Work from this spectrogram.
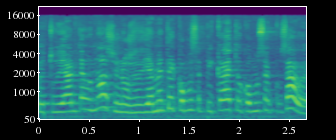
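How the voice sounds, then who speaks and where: The intonation rises and falls in a lively way. The speaker is a woman. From Venezuela. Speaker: cooking show host. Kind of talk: casual chat; tutorial. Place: studio. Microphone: lapel.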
